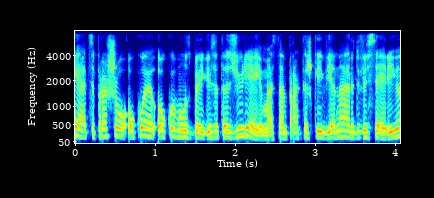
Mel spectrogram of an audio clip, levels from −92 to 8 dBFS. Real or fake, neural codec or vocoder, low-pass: real; none; 7.2 kHz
